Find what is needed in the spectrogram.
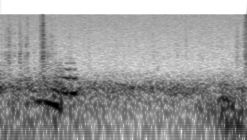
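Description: Weather-balloon payload in flight: a steady low rumble, with a brief squeaky creak and a couple of sharp clicks about half a second in.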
